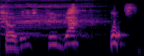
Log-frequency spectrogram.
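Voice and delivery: slow, high words through laughter; laughing. Real, not acted. Co-host retelling the two-dads story, laughing. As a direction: laugh your way back into the story.

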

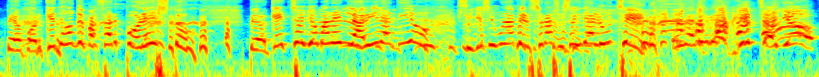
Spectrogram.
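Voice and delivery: high, loud laughing lament; mock despair. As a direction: wail to the heavens half joking. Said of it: "mirando a mi novio en plan".

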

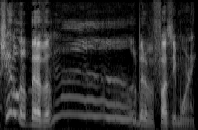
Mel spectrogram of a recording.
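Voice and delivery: high, thin, whiny put-on voice; a mock sad whimper about the hangover.

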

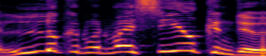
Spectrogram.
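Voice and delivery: high, eager showman voice; showman boast. Acted. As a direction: show off the trick proudly. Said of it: "They go, come along and say".

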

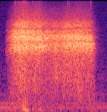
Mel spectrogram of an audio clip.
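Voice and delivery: one sustained hushing sound; long shush. Pretend. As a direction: shush the other person at length. Shushes the telemarketer.

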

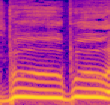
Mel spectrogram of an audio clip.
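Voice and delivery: high, loud "boo, boo"; imitated crowd boo. Imitating a tennis crowd for listeners, loud high booing. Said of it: "it sounds like they're booing".

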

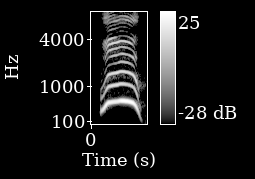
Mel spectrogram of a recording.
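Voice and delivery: very high, loud whoop; mock cheer. Mocking sport as ridiculous, high whooping cheer. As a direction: whoop like a crowd fan.

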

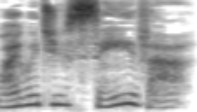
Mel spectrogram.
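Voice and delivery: soft, slow inner voice asking why; a quiet reproach from within; gentle rebuke. Retold or imitated. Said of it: "get called out by the Spirit. Like".

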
